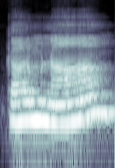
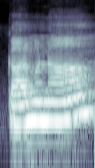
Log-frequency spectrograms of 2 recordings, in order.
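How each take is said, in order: No difference in how they are said.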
